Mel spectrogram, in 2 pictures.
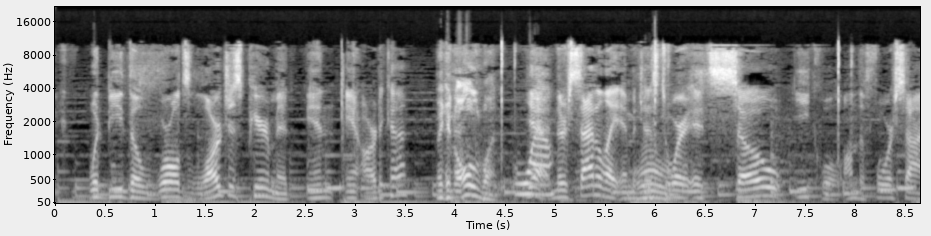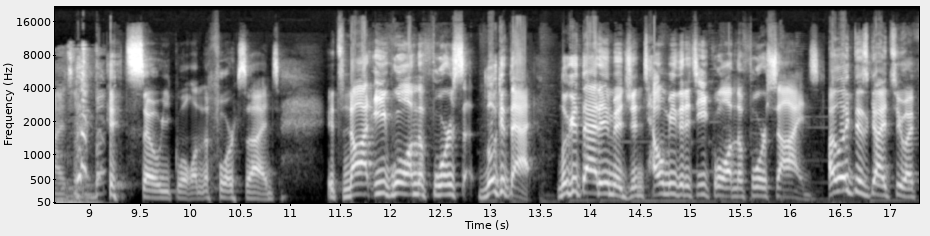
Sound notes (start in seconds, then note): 8.8 laughs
